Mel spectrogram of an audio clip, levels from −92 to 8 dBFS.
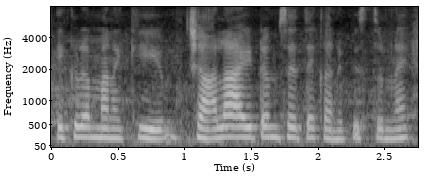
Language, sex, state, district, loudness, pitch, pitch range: Telugu, female, Andhra Pradesh, Visakhapatnam, -22 LUFS, 215 Hz, 200-225 Hz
